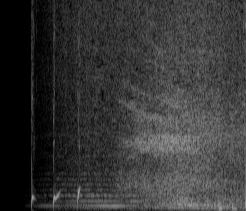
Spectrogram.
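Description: Three quick pops, each rising in pitch, a quarter second apart, then a swelling whoosh that builds in loudness: the sound effects and music of an animated logo intro.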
